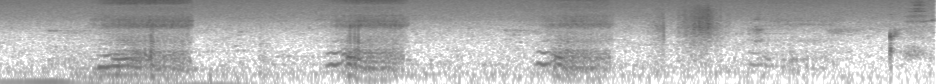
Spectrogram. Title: My cat snore!!!!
